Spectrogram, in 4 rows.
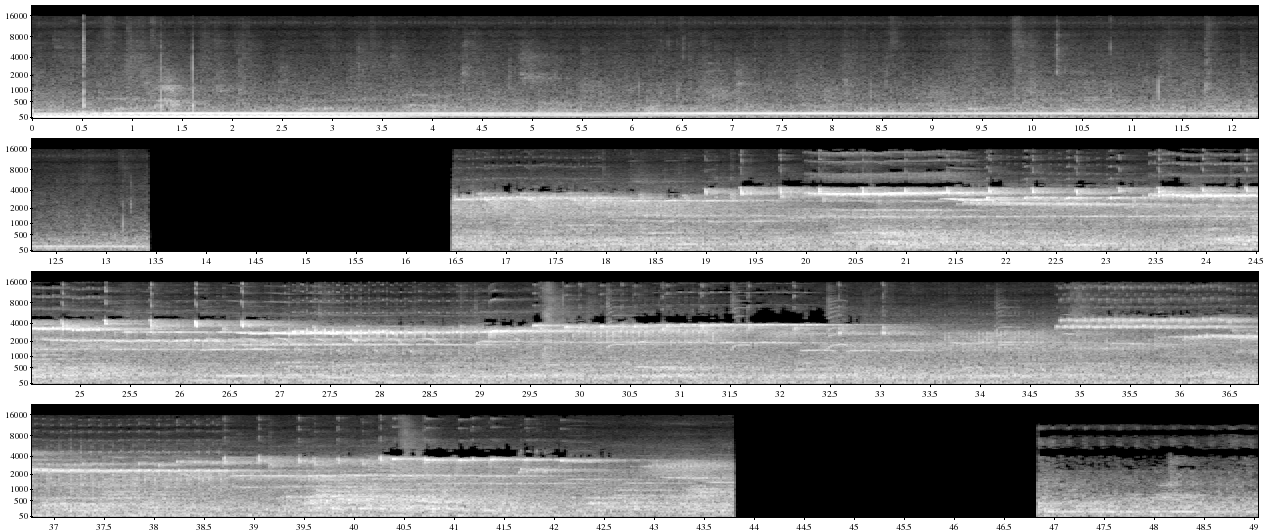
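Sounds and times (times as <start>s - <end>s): canaries singing rolling trills: 16.5s - 43.7s.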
